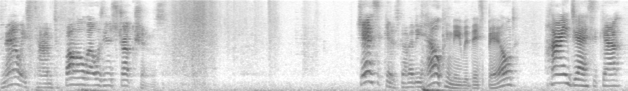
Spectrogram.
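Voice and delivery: peppy American presenter intro; American accent, hammed-up tutorial host delivery; put-on American accent. Builder presents the cockpit build to viewers, American accent. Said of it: "best American accent I could do".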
